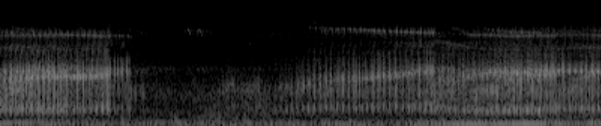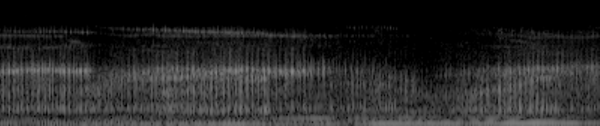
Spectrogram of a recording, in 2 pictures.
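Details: Frog croaking in a steady, rapid series of rough, throaty pulses, several per second, rising and falling in loudness in waves, over a faint constant high tone.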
